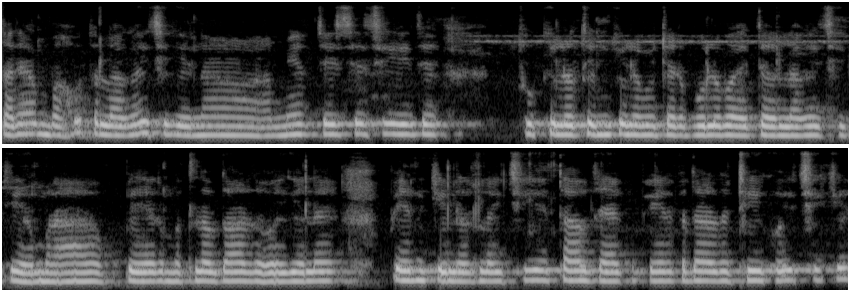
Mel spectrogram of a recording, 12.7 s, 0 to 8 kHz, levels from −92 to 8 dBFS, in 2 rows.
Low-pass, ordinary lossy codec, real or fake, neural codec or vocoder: 7.2 kHz; none; fake; vocoder, 44.1 kHz, 128 mel bands every 256 samples, BigVGAN v2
